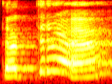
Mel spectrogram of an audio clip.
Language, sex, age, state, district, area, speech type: Sanskrit, male, 60+, Tamil Nadu, Mayiladuthurai, urban, spontaneous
